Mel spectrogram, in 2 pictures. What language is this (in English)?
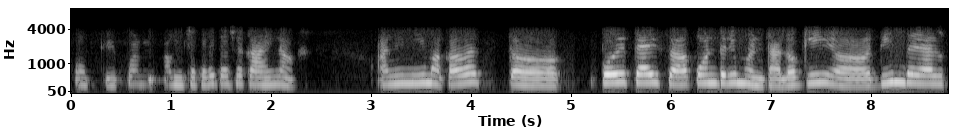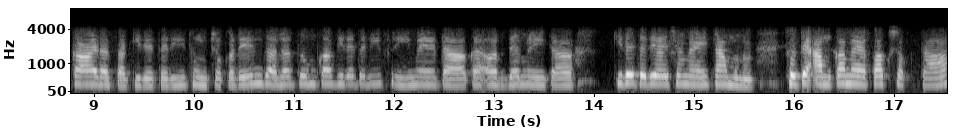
Konkani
